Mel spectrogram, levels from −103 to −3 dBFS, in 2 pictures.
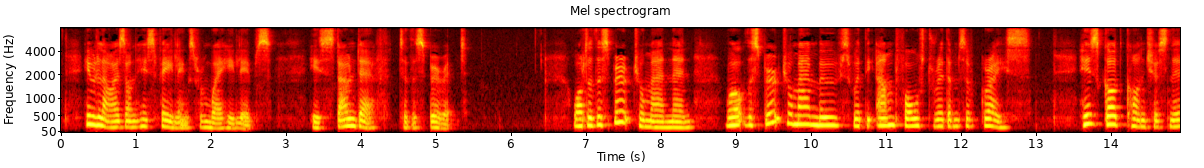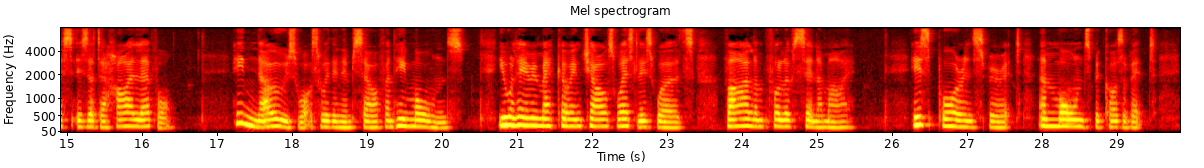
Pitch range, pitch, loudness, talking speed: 165-210 Hz, 190 Hz, -28 LUFS, 145 wpm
